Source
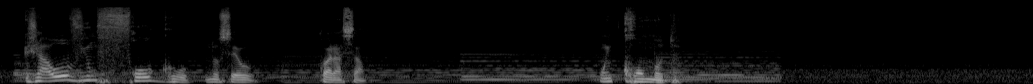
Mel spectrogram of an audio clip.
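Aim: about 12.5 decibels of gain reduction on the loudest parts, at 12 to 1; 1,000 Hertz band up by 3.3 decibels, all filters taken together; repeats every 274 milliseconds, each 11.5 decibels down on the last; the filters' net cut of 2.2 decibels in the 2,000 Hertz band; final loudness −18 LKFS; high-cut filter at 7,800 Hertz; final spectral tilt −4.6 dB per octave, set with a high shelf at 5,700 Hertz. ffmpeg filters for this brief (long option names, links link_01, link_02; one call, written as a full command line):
ffmpeg -i in.wav -af "lowpass=7800,equalizer=frequency=1000:width_type=o:gain=5.5,equalizer=frequency=2000:width_type=o:gain=-5.5,highshelf=frequency=5700:gain=7.5,acompressor=threshold=-36dB:ratio=12,aecho=1:1:274|548|822:0.266|0.0718|0.0194,volume=24.5dB" out.wav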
